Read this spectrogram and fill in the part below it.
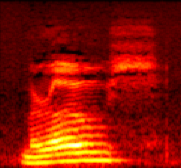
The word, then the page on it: Merrose: English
